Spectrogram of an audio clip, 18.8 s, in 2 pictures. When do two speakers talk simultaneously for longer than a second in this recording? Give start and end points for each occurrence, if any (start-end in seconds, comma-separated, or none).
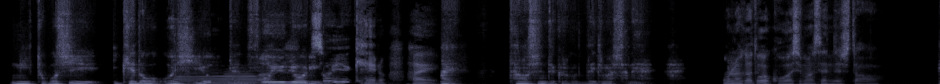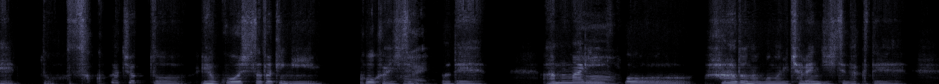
1.7-3.4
